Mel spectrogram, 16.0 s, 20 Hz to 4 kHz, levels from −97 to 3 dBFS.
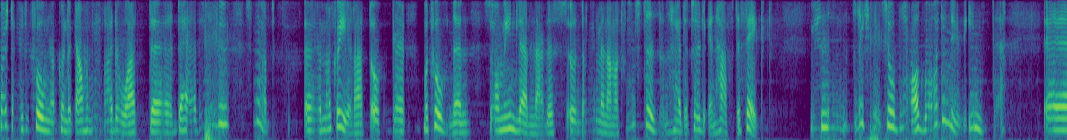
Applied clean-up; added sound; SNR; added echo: neural separator model SepFormer WHAMR!.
